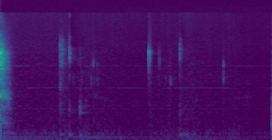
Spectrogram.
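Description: A few faint computer mouse clicks, scattered and irregular, the sharpest about two seconds in.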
